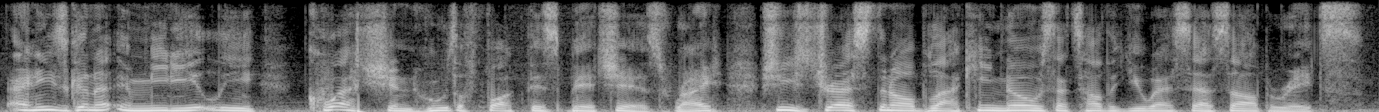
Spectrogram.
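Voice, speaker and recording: Husky, mellow man running solo roleplay. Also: a little high, fairly quick. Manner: casual, frequent swearing. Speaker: solo roleplay game master. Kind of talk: solo tabletop roleplay, narrating and thinking aloud. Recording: background music under the voice. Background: music.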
